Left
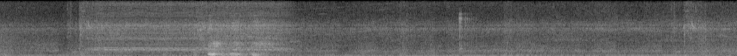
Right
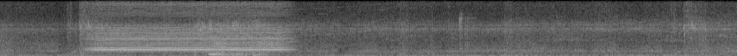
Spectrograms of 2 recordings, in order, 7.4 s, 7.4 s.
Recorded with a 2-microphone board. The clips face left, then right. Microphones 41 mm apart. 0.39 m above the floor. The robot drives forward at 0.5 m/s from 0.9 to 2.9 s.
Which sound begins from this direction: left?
Throat clearing, at 2.1 s.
